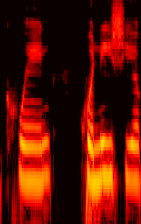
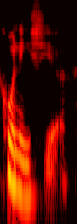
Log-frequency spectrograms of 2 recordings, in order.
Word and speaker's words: Quinicia: So a lot of people say Quenisha, Quinshia. I'm like, just call me. See? So There it so is. many different names and pronunciations, and So sometimes I'm just like, hey, just call me Quinn, but it's Quinicia. Well, It's Quinicia. Yes.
